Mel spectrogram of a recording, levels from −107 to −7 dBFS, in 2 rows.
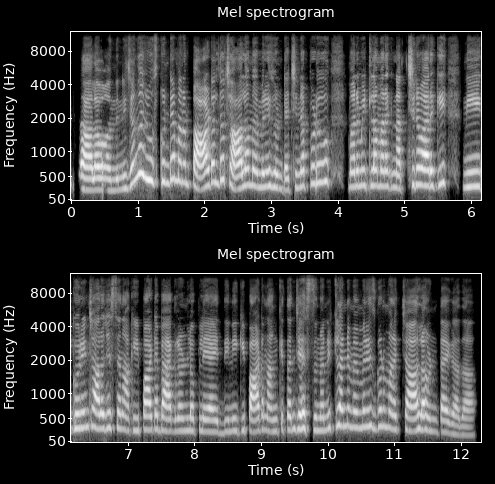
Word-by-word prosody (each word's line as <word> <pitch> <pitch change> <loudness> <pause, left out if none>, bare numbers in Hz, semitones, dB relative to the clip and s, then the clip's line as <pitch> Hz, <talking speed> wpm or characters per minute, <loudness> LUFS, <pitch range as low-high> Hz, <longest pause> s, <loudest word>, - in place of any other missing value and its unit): చాలా 230 -2 +6
బావుంది. 225 -1 -1
నిజంగా 365 - +2
చూసుకుంటే, 400 -1 +2
మనం 380 -2 -2
పాటలతో 370 - +5
చాలా 255 +6 +5
మెమోరీసుంటాయి. 285 -6 -1
చిన్నప్పుడూ, 310 +6 -2 0.4
మనమిట్లా 315 +2 0
మనకి 300 -1 -1
నచ్చిన 260 +6 -2
వారికి, 315 +2 +5 0.4
నీ 290 - +1 0.2
గురించాలోచిస్తే 310 -1 0
నాకు 260 0 -7
ఈ - - -21
పాటే 275 +1 +1
బ్యాక్‌గ్రౌండ్‌లో 250 +1 -2
ప్లే 245 -1 -5
అయి‌ద్ది. 230 0 -9
నీకు 250 +1 -10
ఈ - - -32
పాటను 250 +2 -1
అంకితం 270 +3 -7
చేస్తున్నాను. 275 -3 -1
ఇట్లాంటి 350 +2 -1
మెమరీస్ 325 0 -5
గూడా 340 -1 -6
మనకి 275 -1 -6
చాలా 255 +2 +3
ఉంటాయి 235 -2 -5
గదా! 170 -2 -10
285 Hz, 160 wpm, -22 LUFS, 250-320 Hz, 0.4 s, చాలా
